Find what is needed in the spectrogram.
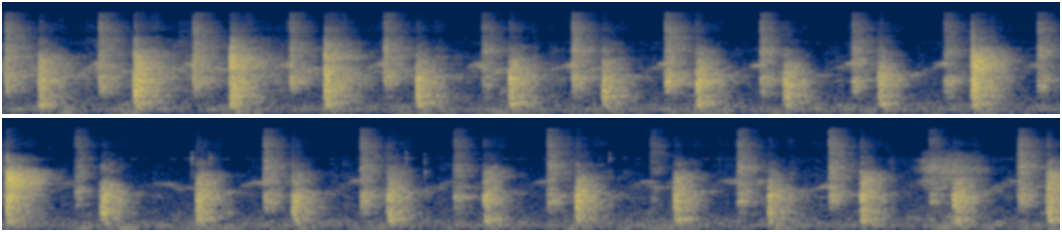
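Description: Jump rope skipping at single unders: the rope slaps the rubber floor mat and feet land in a quick, steady rhythm of sharp slaps.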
